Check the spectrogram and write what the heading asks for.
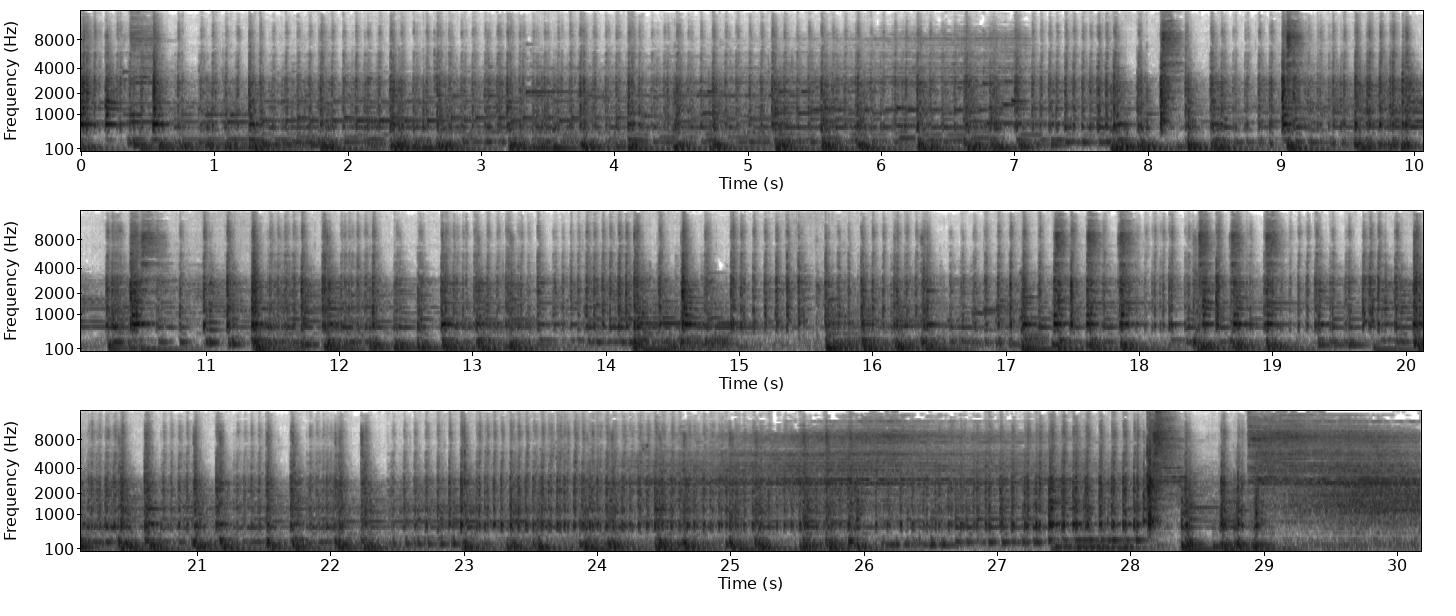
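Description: High school marching band playing a fast, drum-heavy passage: rapid bass drum and snare strokes over mallet keyboards and a held mid-pitched chord. The music stops about a second before the end.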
